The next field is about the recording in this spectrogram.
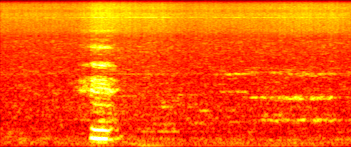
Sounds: Sigh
